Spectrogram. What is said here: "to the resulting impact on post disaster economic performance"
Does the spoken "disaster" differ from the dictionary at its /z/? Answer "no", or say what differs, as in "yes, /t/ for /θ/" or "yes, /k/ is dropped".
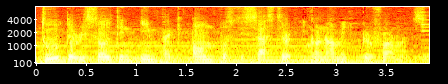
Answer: yes, /s/ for /z/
